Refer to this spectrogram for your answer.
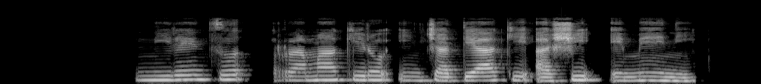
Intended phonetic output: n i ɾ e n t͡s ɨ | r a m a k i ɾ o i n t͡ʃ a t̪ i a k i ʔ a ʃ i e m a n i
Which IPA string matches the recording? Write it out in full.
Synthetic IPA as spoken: n i ɾ e n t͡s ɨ | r a m a k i ɾ o i n t͡ʃ a t̪ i a k i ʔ a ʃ i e m e n i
